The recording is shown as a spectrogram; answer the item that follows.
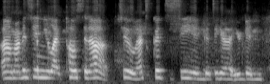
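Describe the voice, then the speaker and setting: A woman's voice: on the high side, steady tone, a little fast, sharp tone, rough recording. A young woman hosting a casual podcast interview, rambling loosely with lots of "like". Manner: rambling, heavy use of "like". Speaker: podcast host.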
